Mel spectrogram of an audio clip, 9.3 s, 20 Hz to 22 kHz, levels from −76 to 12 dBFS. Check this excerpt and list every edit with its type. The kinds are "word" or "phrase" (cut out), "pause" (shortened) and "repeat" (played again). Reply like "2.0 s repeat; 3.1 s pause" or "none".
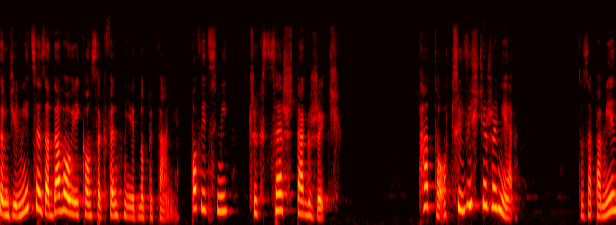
2.8 s pause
